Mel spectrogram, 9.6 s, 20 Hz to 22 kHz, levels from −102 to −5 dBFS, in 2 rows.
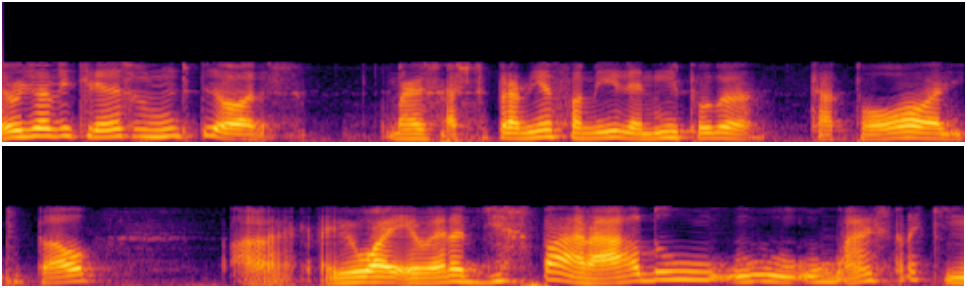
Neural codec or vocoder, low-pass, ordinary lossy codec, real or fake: codec, 44.1 kHz, 1.7 kbps, Pupu-Codec; 3.6 kHz; none; fake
